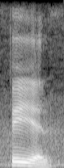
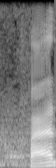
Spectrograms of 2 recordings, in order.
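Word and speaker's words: pair: फिर है पेयर। पेयर यानी कि जोड़ा। पैर नहीं इसे पैर नहीं पढ़ेंगे। आप क्या पढ़ेंगे? ए आई के बाद आर आ रहा है तो क्या कर देना है?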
